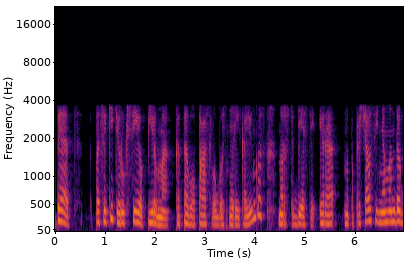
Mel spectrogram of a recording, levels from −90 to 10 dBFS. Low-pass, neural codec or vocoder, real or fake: 3.6 kHz; none; real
